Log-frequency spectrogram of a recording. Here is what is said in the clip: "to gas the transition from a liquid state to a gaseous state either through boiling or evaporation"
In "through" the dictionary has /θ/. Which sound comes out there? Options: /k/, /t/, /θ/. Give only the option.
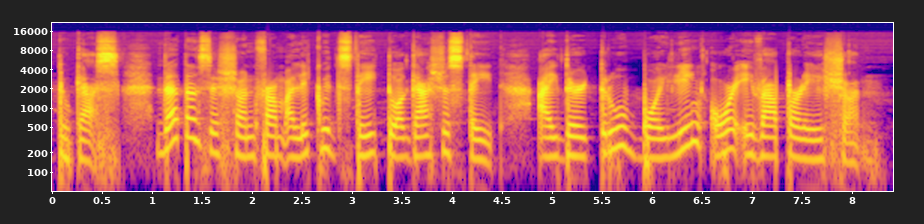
/t/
